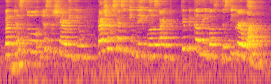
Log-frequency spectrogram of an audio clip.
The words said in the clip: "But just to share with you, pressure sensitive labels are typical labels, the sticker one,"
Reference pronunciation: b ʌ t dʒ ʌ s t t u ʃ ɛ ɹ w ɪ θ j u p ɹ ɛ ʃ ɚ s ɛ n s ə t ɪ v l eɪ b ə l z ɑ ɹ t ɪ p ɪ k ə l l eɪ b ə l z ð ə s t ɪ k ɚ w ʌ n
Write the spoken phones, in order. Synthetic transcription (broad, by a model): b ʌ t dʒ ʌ s t t u ʃ ɛ ɹ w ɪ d j u p ɹ ɛ ʃ ɚ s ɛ s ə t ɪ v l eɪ b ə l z ɑ ɹ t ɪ p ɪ k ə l l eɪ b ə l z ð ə s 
